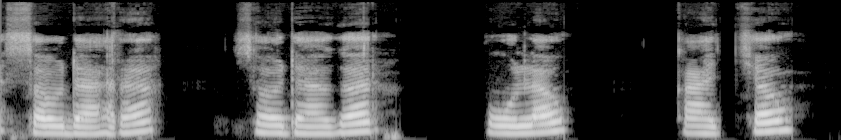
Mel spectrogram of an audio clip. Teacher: bunyi vokal keduanya diucapkan dengan posisi lidah lebih tinggi dari yang pertama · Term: diftong naik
